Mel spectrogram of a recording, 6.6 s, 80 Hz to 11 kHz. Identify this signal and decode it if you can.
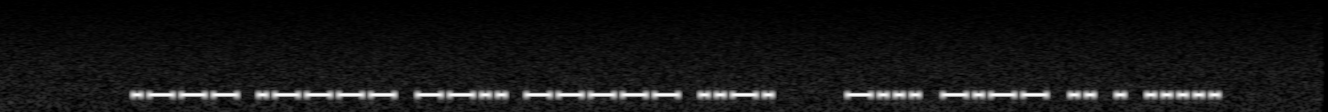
Morse code, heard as a keyed tone, hand-sent with a paddle, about 30 wpm, 490 Hz. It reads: J1Z0F BYIE5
